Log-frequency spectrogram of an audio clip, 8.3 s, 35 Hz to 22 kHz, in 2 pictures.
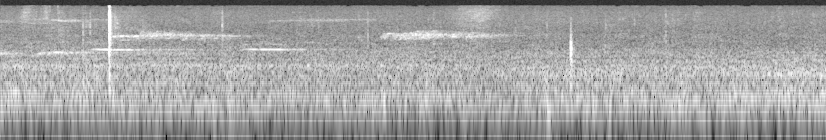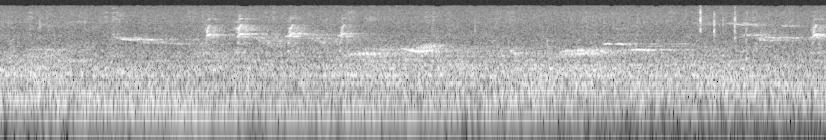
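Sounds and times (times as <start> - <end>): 
blackbirds singing at dawn: 0.0 - 2.6, 4.2 - 8.2
steady hiss of quiet outdoor ambience: 0.0 - 8.2.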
